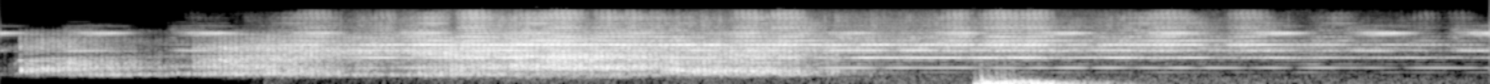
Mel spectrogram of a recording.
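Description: An electronic oxygen alarm drones with steady, layered tones and a faint repeating pulse on top, set over a murky rumble, with a sudden low thump about two-thirds through.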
